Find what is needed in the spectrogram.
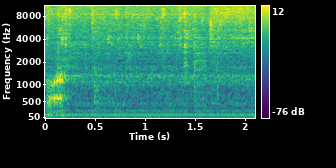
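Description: Bathroom tap left running into the sink: a steady, even rush of water with a low hum beneath it.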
